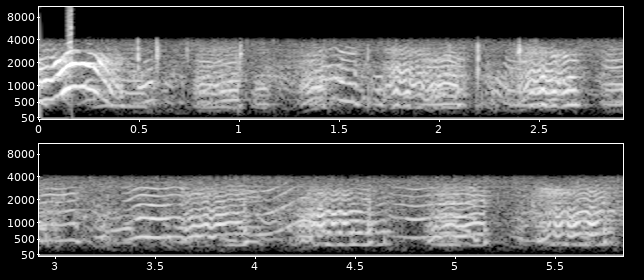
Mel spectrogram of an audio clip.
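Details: Litter of two-to-three-day-old puppies, continuous overlapping high whimpers and squeaky yelps, wavering up and down, several pups calling at once.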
